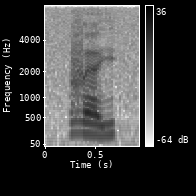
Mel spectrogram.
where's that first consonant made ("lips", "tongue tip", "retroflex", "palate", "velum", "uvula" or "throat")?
lips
